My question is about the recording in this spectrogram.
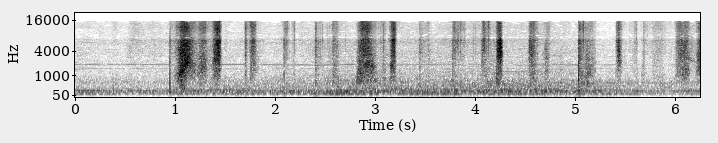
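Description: Jacket fabric rubbing and brushing against a phone's microphone in irregular rustling strokes, over a steady low hum.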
